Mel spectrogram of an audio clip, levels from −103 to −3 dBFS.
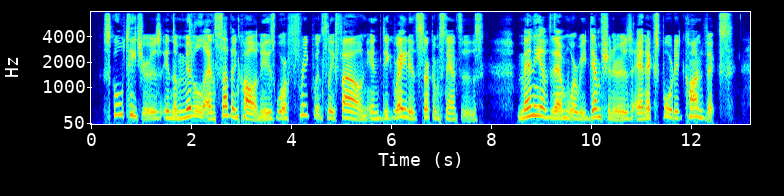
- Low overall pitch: No, medium, 185 Hz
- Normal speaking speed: No, slow, 100 wpm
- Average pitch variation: Yes, average, 4.6 semitones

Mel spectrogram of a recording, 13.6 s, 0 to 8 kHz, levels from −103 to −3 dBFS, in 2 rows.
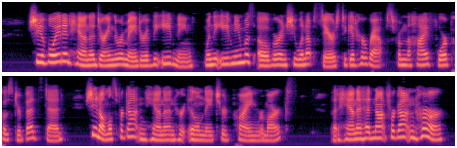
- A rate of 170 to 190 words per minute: No, average, 200 wpm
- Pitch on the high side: Yes, high, 205 Hz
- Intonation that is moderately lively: Yes, average, 4.1 semitones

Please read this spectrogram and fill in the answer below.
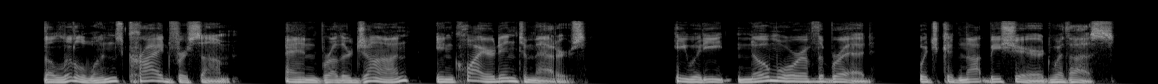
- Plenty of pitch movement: No, average, 4.5 semitones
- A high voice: No, low, 115 Hz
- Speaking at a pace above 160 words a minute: No, average, 140 wpm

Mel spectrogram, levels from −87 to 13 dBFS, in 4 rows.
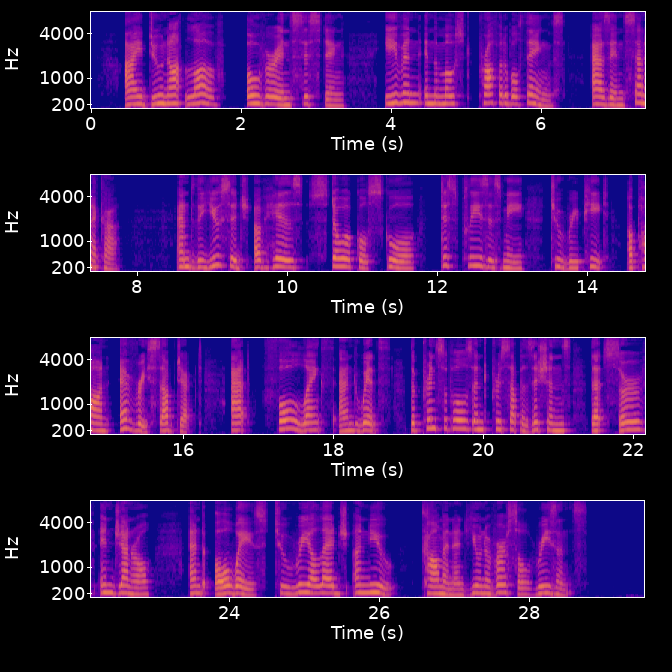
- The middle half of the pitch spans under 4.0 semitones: Yes, average, 2.9 semitones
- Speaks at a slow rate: Yes, slow, 105 wpm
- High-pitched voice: Yes, high, 220 Hz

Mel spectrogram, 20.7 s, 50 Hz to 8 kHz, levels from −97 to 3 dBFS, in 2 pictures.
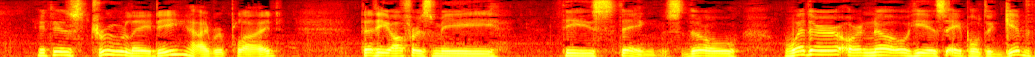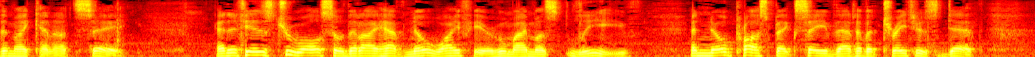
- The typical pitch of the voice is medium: No, low, 130 Hz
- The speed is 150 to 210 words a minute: No, average, 140 wpm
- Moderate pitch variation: Yes, average, 3.8 semitones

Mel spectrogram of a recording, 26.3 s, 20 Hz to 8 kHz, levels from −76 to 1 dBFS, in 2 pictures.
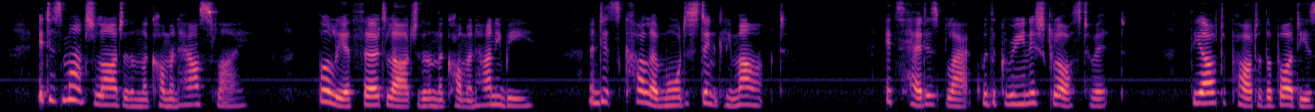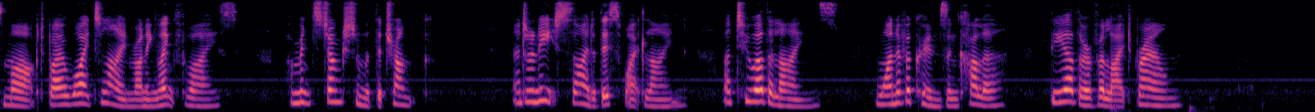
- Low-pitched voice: No, high, 220 Hz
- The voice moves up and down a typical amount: No, wide, 5.8 semitones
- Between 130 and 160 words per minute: No, average, 175 wpm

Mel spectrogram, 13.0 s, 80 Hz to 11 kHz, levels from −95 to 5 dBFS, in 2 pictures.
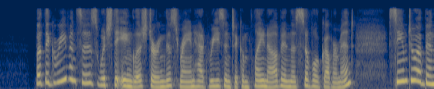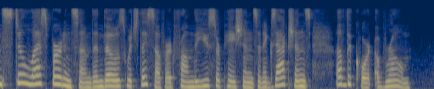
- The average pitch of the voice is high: Yes, high, 205 Hz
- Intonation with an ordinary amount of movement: No, wide, 6.3 semitones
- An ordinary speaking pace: Yes, average, 190 wpm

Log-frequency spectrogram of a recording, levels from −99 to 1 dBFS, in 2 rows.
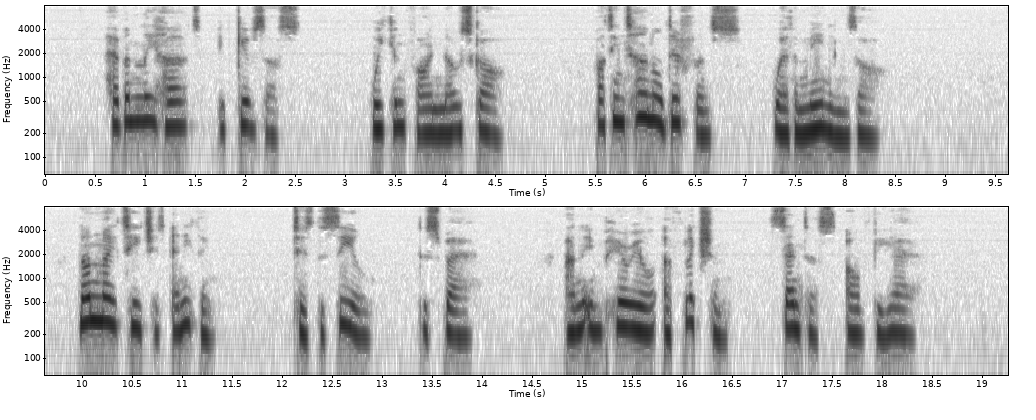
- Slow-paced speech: Yes, slow, 85 wpm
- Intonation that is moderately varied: Yes, average, 3.8 semitones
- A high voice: Yes, high, 220 Hz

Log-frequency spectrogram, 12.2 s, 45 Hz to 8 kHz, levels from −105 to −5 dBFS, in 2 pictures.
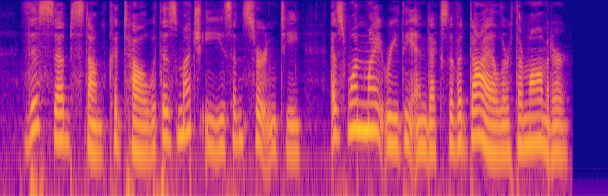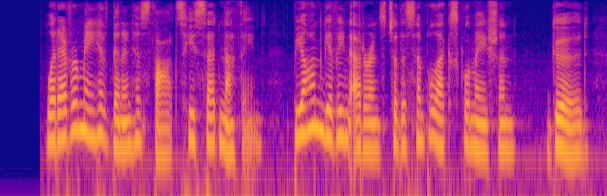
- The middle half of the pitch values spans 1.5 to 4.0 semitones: No, wide, 5.4 semitones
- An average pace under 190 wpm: No, average, 195 wpm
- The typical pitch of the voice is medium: Yes, medium, 180 Hz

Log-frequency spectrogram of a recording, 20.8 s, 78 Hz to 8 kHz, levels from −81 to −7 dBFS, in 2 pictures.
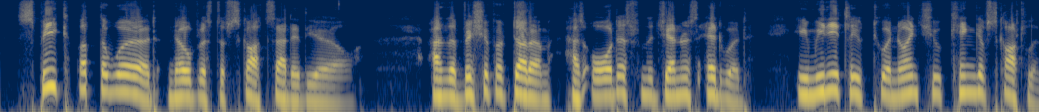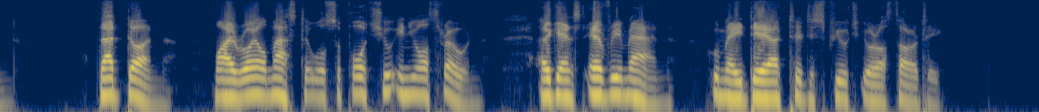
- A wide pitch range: No, average, 3.8 semitones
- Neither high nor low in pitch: Yes, medium, 150 Hz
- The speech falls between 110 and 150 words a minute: Yes, average, 140 wpm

